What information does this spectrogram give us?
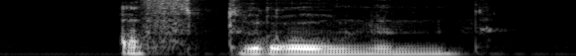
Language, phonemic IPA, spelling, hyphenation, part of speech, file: Dutch, /ˈɑfˌtroː.nə(n)/, aftronen, af‧tro‧nen, verb, Nl-aftronen.ogg
- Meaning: 1. to cadge, to blag, to wheedle 2. to lure away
